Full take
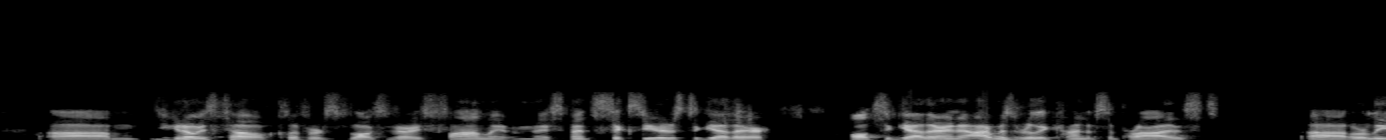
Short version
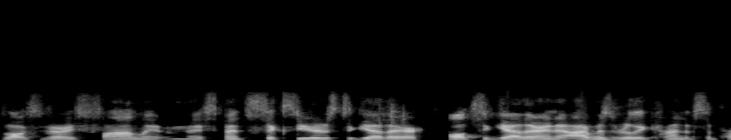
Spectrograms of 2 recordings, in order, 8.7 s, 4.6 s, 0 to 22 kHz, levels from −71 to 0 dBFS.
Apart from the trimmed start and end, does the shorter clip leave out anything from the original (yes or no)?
yes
